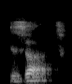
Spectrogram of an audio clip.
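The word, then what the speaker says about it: desert: i will remain silent so you have to pronounce it dessert dessert dessert result dessert you see that should be emphasized so with the stress on the second syllable and it means believe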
